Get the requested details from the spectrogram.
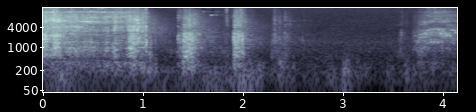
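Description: Plastic wheels thump on asphalt as a toy truck lands from a jump.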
